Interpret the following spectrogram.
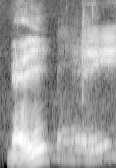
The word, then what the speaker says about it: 每: "mae-ja", " mae-ja", "mei" 입니다 . 메이 . 이것 이 세 번째 음 입니다 . 끝 부분 은 3 성 으로 유지 되지만 , 시작 부분 은 2 성이 되므로 " 메이 " 라고 발음 해야 합니다 .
